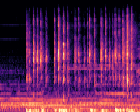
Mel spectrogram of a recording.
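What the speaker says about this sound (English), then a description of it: "Ignore typing noises." Rapid, irregular keystrokes clatter on a computer keyboard close by, starting after a brief quiet moment and continuing in uneven bursts.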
